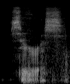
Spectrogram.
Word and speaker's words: Saris: Is the pronunciation guide not in the paperback? Oh, here it is. Saris.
